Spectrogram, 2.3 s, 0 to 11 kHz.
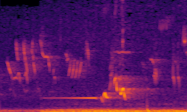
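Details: A Japanese bush warbler sings in Kobe, Japan, on 29 March 2022 as cherry blossoms arrive: a long steady whistled note, then a quick rising-and-falling flourish, with faint high chirps from other birds and a low background rumble.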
